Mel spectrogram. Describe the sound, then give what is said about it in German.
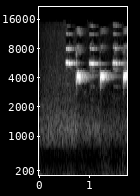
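A great tit sings a bright, metallic two-note phrase, repeating it rhythmically about three or four times in quick succession, fairly loud, with no voices. “Und wenn ich solche Klänge höre, habe ich es meist mit irgendwelchen Meisen zu tun oder mit dem Zipzap. Oder der Kohlmeise, ne?”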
